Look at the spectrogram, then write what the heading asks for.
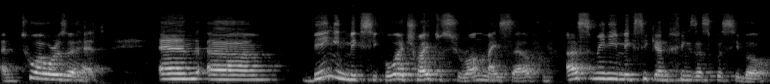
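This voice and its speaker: A woman with a strong French accent speaks at a moderate pace, her fairly high voice somewhat breathy. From France. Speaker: podcast host. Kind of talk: casual interview chat.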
